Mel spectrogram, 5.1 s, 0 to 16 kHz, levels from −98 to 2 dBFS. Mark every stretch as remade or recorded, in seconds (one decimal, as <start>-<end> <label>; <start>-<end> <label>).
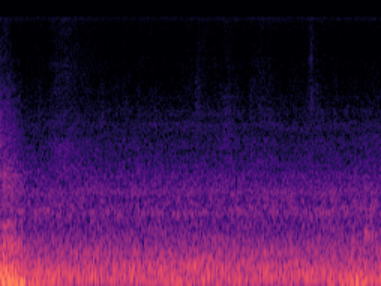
0.0-5.1 remade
